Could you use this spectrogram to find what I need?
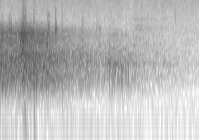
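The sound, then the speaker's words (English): A single sharp gunshot fired at a man, a loud sudden crack at the start followed by a rumbling tail that gradually fades, with no voices. “Somebody was shooting at me”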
